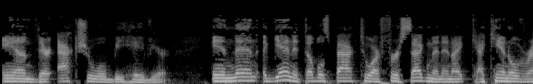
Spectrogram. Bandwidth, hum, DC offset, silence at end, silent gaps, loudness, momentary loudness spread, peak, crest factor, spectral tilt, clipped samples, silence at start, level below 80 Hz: 10.5 kHz; none; under 0.1%; 0 s; none; -25 LUFS; 5 LU; -10 dBFS; 14 dB; -5.5 dB/octave; under 0.1%; 0 s; -48 dBFS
